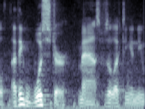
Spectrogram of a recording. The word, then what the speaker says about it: Worcester: Um I'm the only content creator that can pronounce Worcester correctly. I grew up in Worcester County, so I I cheated.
